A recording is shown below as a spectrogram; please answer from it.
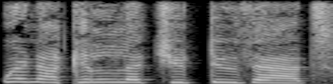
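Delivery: put-on very high, defiant children's shouting. Recounting a story where tied-up kids protest against Summers, acting out kids shouting. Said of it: "they're shouting".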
